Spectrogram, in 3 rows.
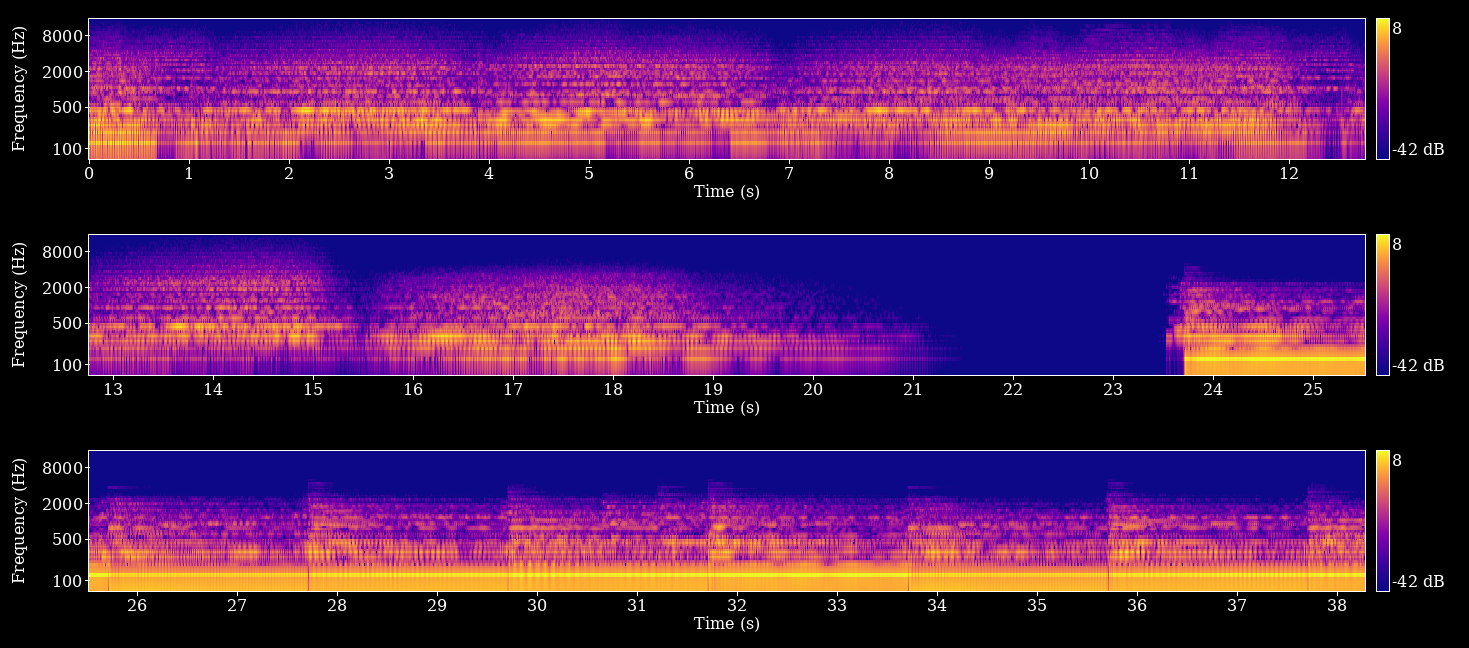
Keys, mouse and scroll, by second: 0.4 g, 2.0 Tab, 3.4 click, 3.8-4.4 scroll up 1, 4.4-4.8 scroll up 1, 4.8 Tab, 7.3 ctrl+KP_1, 7.8 click, 8.1-9.5 scroll down 3, 9.5 click, 10.4-12.6 middle drag, 12.6-13.1 scroll up 1, 13.1 KP_1, 14.2 ctrl+KP_1, 15.8 click, 16.4-19.4 scroll up 1, 19.4 click, 20.1 v, 20.8 g, 22.4 click, 22.8 g, 23.9 Tab, 25.4 middle click, 26.1 click, 26.3-27.8 middle drag, 27.8 click, 28.3 KP_1, 28.9 click, 29.1 scroll up 1, 29.3 Tab, 31.1-33.5 drag, 33.5-34.4 scroll up 4, 34.4 a, 34.9 s, 35.6 s, 36.9 g, 38.1 Tab.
